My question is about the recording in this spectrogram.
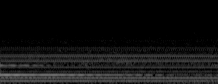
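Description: The last plucked notes of an acoustic guitar ringing on and slowly dying away, with no new notes played. A steady low electrical hum runs underneath.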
